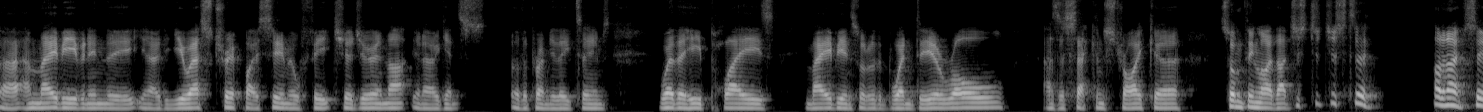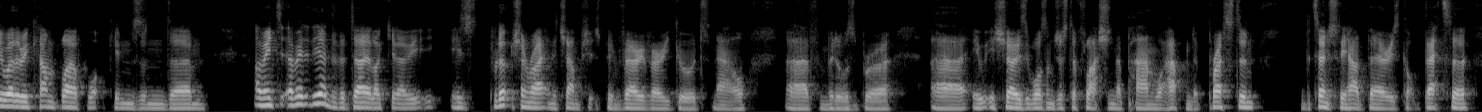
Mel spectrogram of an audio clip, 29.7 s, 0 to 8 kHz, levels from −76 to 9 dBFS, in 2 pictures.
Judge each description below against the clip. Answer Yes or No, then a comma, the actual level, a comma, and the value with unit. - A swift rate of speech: Yes, fast, 215 wpm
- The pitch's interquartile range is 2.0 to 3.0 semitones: Yes, average, 2.7 semitones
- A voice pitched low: Yes, low, 120 Hz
